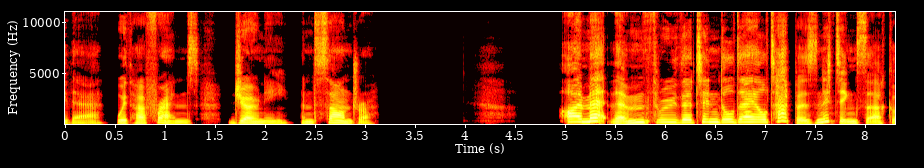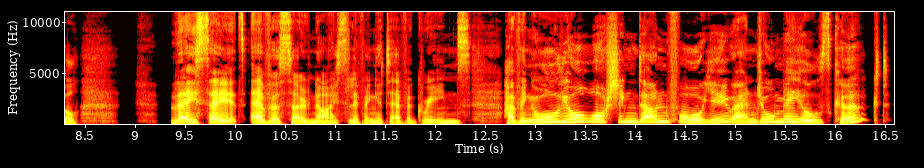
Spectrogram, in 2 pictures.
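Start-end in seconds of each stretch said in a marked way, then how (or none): 5.0-16.6 put-on higher, lighter old lady chatter; chatty grandmother, a bit louder; Granny's voice. A narrator's reading. Granny telling Maddie about the care home, higher and chatty. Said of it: "Granny had told Maddie".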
